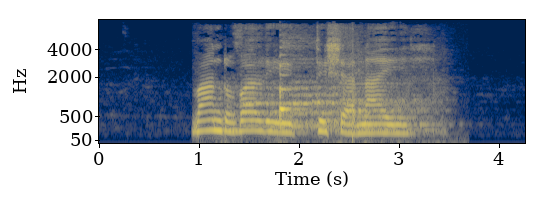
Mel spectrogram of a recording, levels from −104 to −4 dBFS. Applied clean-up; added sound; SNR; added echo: none; Bowed string instrument; 4 dB; none.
